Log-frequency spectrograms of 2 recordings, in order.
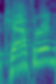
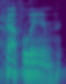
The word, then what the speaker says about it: Kathleen: Thank you, Catherine. Once again, with that lovely... It's Kathleen. What? Is it Kathleen? Kathleen, yes.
